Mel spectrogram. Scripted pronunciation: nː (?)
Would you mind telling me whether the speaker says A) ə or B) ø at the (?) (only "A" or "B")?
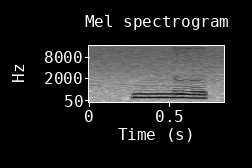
B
